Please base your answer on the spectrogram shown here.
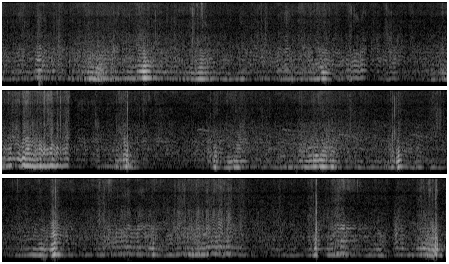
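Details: Inside a honey bee hive, the colony's natural buzzing forms a continuous low droning hum, rising and falling in intensity every few seconds, layered with harmonic overtones and scattered faint taps.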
